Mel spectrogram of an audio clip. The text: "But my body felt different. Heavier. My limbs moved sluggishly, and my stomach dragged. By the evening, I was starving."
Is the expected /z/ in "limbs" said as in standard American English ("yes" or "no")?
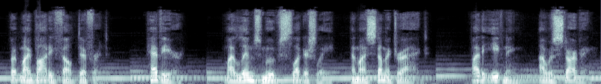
yes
